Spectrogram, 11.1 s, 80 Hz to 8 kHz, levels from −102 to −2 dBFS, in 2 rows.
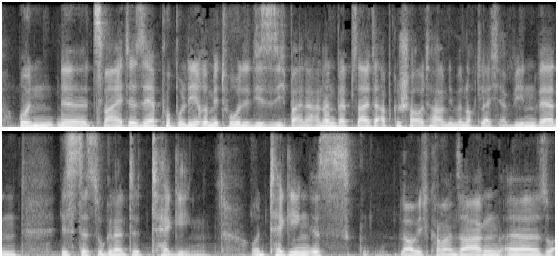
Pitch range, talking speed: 105-130 Hz, 185 wpm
